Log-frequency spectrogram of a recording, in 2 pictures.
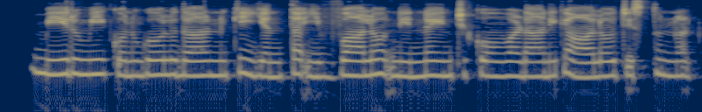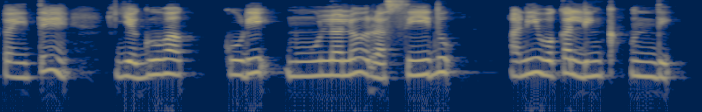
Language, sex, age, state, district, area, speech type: Telugu, female, 18-30, Andhra Pradesh, Krishna, urban, read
